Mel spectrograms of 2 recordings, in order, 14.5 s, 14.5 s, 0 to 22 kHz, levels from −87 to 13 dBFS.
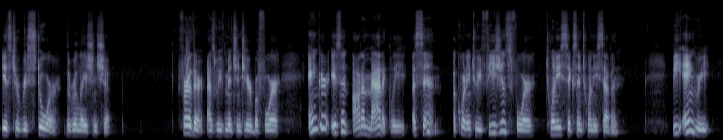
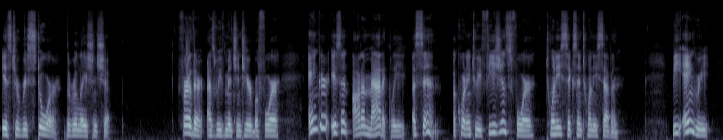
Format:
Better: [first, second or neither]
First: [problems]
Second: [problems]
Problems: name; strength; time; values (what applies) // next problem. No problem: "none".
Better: second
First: thin; very slightly; fading below 250 Hz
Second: none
